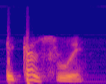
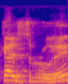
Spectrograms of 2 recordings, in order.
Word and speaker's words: Karlsruhe: Karlsruhe. – Ah, anduve cerca. Karlsruhe.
